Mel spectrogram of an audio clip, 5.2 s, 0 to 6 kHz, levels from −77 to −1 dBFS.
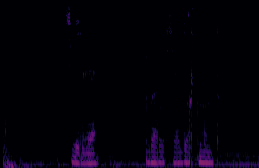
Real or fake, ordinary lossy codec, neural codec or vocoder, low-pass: real; MP3, 24 kbps; none; 5.4 kHz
